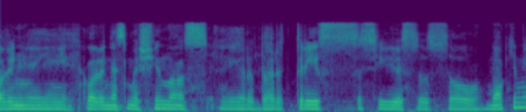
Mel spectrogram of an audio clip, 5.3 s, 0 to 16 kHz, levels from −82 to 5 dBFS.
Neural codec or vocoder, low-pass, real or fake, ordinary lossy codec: codec, 16 kHz, 2 kbps, FreqCodec, larger model; 7.2 kHz; fake; MP3, 48 kbps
